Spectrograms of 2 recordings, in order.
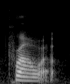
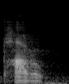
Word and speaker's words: Poirot: I knew you were going to. Poirot. He says it with an accent. – Poirot.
